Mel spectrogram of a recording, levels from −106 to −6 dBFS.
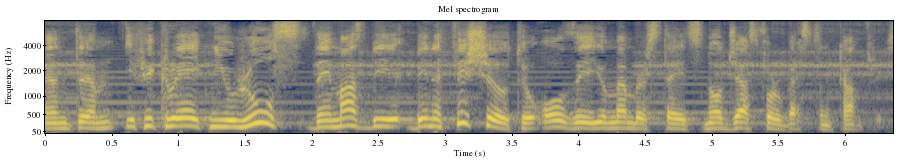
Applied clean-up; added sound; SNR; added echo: none; Bowed string instrument + Motor vehicle (road); 19 dB; none.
